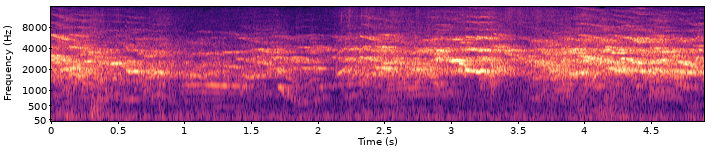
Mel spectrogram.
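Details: Endangered Carnaby's black-cockatoos in a suburban Perth backyard: a steady chorus of overlapping, drawn-out squawking cries with a few short downward-sliding notes.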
